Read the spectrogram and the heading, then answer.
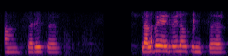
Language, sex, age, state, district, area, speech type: Telugu, female, 18-30, Andhra Pradesh, Sri Balaji, rural, conversation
